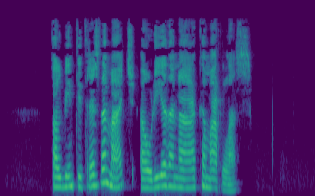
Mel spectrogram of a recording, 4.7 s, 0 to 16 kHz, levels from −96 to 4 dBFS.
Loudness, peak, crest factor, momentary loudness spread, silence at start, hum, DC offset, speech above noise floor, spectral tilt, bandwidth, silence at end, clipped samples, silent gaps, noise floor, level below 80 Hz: -28 LUFS; -8 dBFS; 22 dB; 10 LU; 0.8 s; none; under 0.1%; 55 dB; -4 dB/octave; 11.5 kHz; 1 s; under 0.1%; none; -84 dBFS; -78 dBFS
